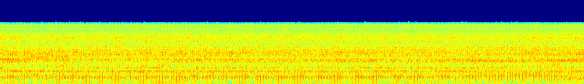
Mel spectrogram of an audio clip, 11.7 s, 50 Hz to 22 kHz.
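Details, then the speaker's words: Gilera DNA 125 two-stroke after a new fuel line and filter: steady, buzzy idle with an even beat, no misses or hunting; fuel heavy with two-stroke oil after long storage; running healthy. "all right guys that sounds amazing i've got a lot of two-stroke oil in there"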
